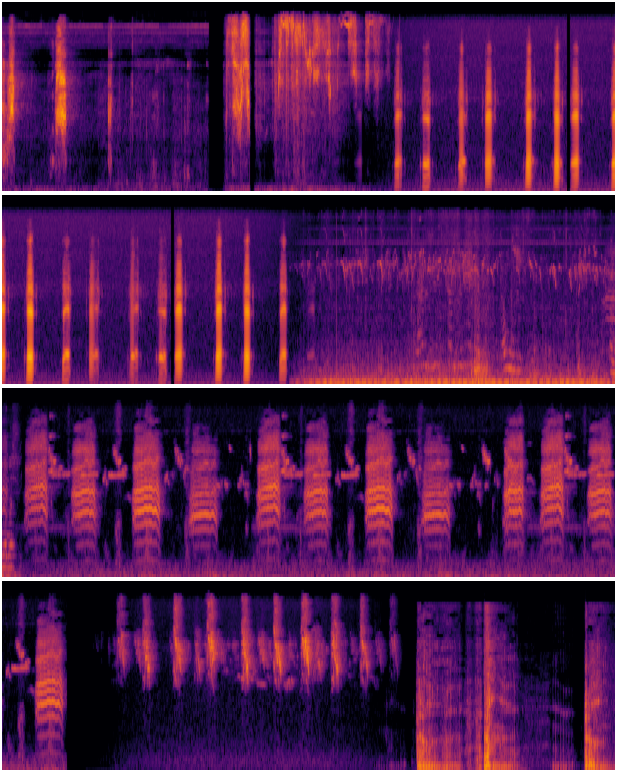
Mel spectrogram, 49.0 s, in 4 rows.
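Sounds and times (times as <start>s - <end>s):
chicks peeping: 17.8s - 24.6s
lion roaring: 45.1s - 49.0s.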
